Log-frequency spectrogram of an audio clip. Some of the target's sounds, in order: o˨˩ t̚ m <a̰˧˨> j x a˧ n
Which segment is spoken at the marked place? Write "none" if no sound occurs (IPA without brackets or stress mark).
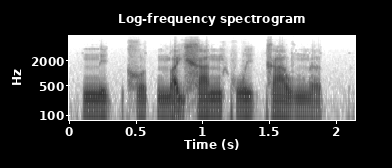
a̰˧˨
